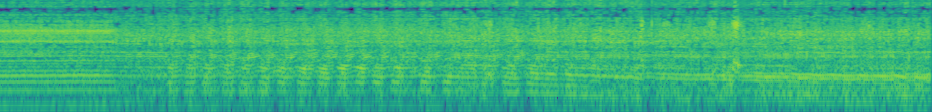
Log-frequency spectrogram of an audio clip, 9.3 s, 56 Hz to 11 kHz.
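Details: 80cc two-stroke buzzes loud and uneven, revs surging and wandering without settling; erratic rough running, owner suspects an intake manifold air leak at the carburetor.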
